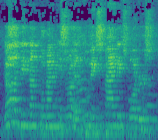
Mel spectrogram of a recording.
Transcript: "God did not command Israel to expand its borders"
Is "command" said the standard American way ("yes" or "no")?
no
